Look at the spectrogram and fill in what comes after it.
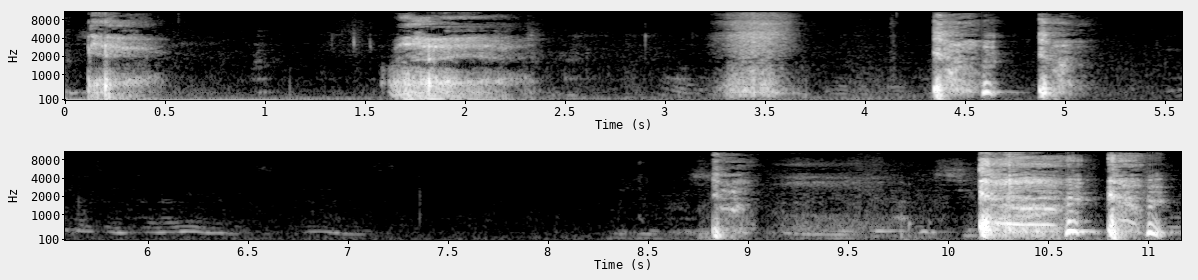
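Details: Girl who thinks she is getting a cold, with a scratchy, sore throat: several short, separate dry coughs over about ten seconds, the last a quick cluster; a cough of the kind heard with a cold.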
